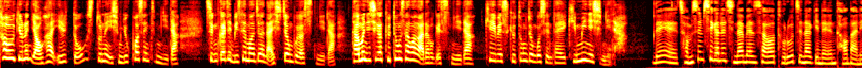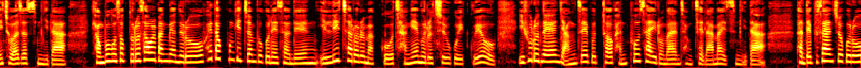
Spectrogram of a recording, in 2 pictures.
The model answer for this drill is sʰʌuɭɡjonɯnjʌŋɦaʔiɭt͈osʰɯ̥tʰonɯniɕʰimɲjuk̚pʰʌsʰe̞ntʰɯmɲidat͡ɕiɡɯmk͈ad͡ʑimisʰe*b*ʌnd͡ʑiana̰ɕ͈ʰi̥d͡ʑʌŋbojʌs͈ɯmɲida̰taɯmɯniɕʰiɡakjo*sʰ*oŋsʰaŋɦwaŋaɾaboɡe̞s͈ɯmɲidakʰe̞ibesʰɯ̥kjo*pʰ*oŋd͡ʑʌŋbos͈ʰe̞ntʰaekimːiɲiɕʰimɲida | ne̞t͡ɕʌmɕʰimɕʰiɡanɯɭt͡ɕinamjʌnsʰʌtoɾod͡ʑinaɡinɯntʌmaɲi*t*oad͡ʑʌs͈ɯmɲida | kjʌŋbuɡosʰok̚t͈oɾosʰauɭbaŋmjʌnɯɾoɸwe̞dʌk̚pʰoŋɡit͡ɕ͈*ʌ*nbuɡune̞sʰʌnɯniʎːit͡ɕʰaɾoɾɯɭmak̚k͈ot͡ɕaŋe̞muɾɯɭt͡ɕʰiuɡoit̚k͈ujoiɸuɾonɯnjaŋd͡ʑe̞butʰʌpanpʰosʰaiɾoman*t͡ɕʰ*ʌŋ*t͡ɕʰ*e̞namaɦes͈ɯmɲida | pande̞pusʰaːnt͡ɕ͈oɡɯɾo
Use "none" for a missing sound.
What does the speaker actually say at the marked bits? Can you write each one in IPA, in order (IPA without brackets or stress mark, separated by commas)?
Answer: m, tʰ, tʰ, t͡ɕ, ʌ, t͡ɕ, t͡ɕʰ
